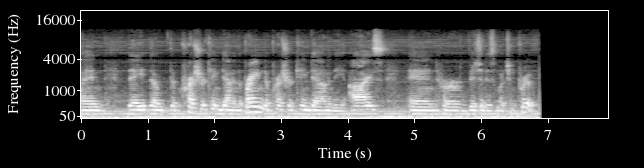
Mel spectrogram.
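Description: A middle-aged man talks calmly and with animation close to a microphone.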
